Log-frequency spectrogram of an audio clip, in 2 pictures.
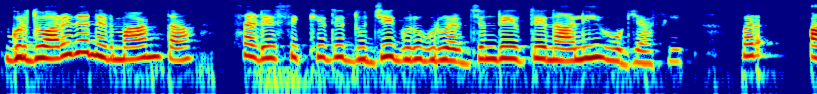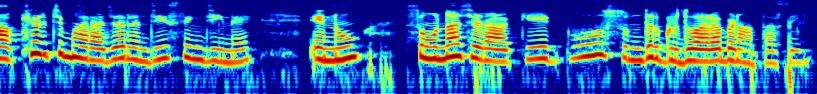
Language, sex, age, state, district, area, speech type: Punjabi, female, 18-30, Punjab, Amritsar, urban, spontaneous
